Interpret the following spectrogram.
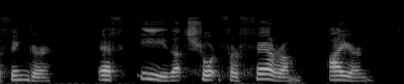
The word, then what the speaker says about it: ferrum: "Fe, that's short for ferrum, iron." Tammy pronounced the Latin word with a strong burr of the R's.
